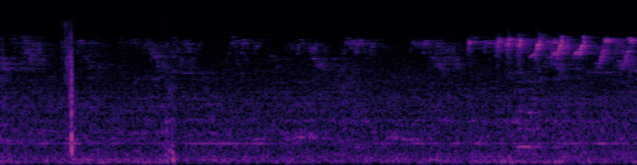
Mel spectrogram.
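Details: Birds chirping: faint high chirps through steady background noise, then a busier burst of quick, thin, high twittering notes near the end.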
